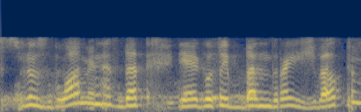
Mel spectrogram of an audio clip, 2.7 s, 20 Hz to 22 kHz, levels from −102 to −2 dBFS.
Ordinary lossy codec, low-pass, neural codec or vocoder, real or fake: AAC, 48 kbps; 5.4 kHz; codec, 24 kHz, 1.5 kbps, HILCodec; fake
